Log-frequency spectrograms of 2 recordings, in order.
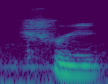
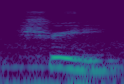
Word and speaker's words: Sri: Some people pronounce it with a H. Sri Lankan. Oh, no, Shri. Shri. Not Sri. Shri. Shri. Yeah. So where's the H? It's in someone else's language, so you don't say it.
